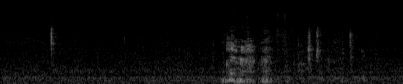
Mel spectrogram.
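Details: Small black-and-white Bearded Collie puppies romp in a garden at dusk with their mother Topas and with Gipsy; a short burst of rough, growly yapping near the middle, with faint scattered clicks and a quiet background.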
